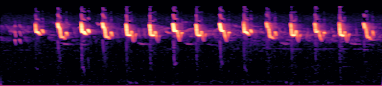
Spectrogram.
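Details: Long, steady run of roughly fifteen high, clipped chiffchaff notes, alternating slightly in pitch and each falling away, delivered about three per second.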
